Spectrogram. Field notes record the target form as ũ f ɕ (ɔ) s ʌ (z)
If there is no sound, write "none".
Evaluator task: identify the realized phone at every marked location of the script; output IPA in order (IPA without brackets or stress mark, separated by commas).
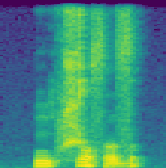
ɔ, z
